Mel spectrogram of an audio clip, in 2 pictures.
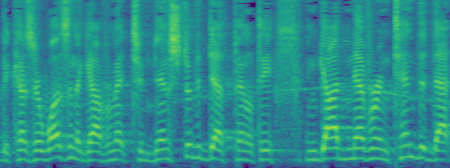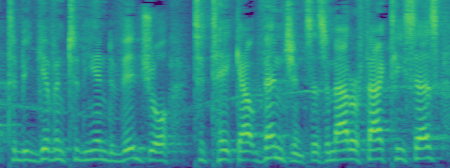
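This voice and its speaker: A man with a somewhat higher voice preaches a sermon. He speaks earnestly and sometimes repeats a word while he searches for the next thought. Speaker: pastor.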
